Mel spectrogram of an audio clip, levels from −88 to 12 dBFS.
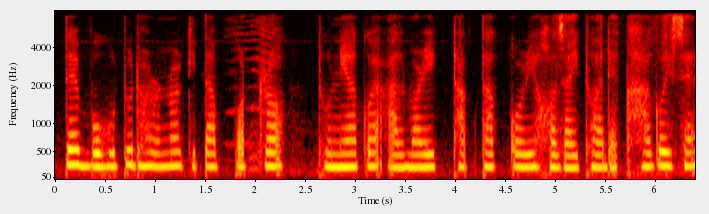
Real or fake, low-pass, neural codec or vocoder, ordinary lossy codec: real; 7.2 kHz; none; AAC, 48 kbps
